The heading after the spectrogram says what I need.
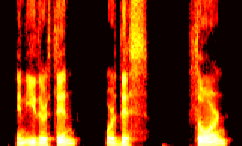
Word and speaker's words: þ: Thorn, written þ, came instead from the older Germanic runic alphabet and was used interchangeably with eth.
